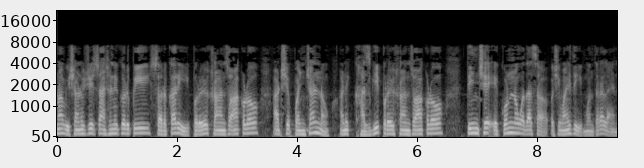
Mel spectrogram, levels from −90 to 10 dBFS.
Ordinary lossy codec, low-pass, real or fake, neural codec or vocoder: none; 7.2 kHz; real; none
